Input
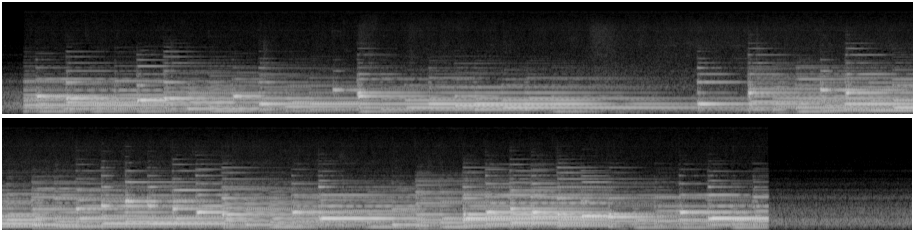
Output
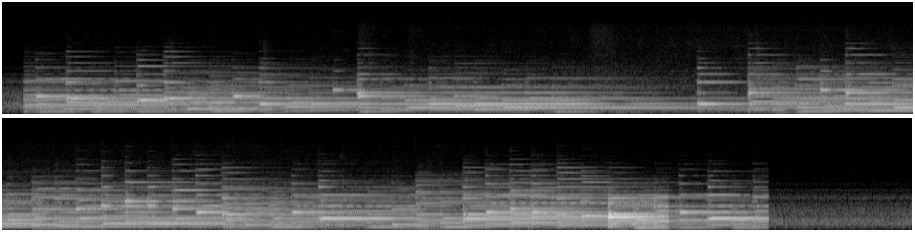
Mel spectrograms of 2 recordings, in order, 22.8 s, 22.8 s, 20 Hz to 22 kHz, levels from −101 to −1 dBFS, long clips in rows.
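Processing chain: 18.96–19.72 s: graphic EQ 125/250/500/1000 Hz +8/+8/+9/+12 dB; trim -8 dB

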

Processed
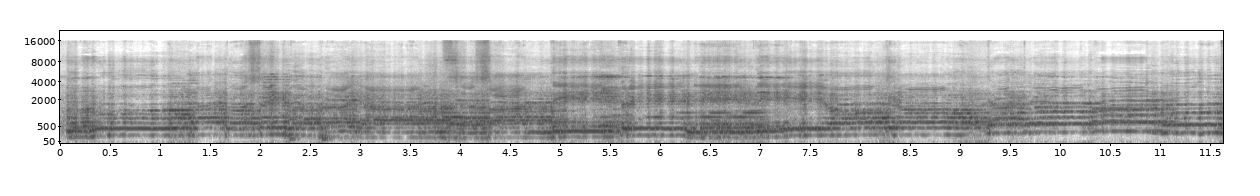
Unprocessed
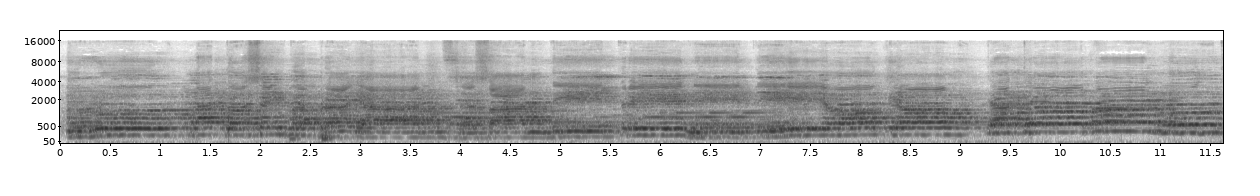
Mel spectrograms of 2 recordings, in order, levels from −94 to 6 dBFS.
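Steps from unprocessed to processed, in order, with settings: compressor with a negative ratio -26 dBFS, ratio -1

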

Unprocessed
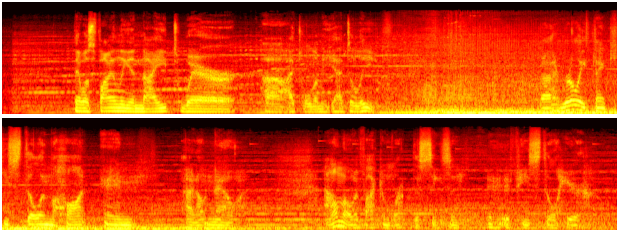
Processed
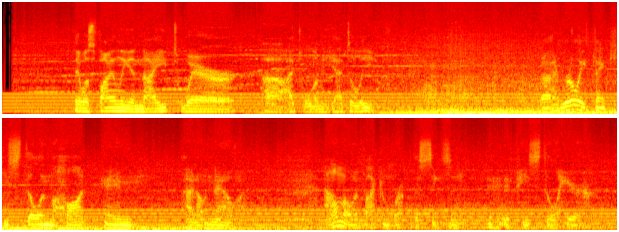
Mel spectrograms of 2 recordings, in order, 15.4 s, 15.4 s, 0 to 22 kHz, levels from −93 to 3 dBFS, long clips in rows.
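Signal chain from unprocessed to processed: low-pass 2.5 kHz 6 dB/octave; word length cut 6-bit, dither none; mains buzz 120 Hz, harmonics 6, -30 dBFS 0 dB/octave; trim +1.5 dB

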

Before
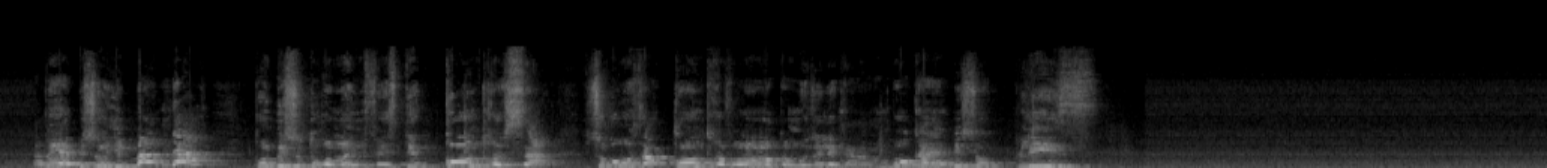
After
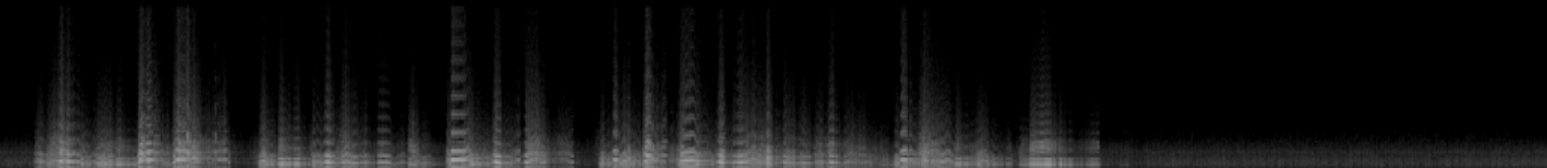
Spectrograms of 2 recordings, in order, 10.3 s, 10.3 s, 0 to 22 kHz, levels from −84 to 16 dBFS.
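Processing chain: chunks repeated in reverse 193 ms, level -14 dB; mistuned SSB +270 Hz 290–2600 Hz; half-wave rectifier

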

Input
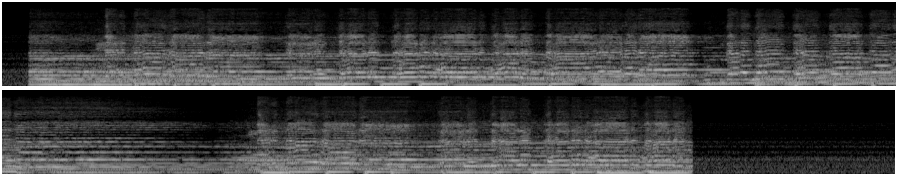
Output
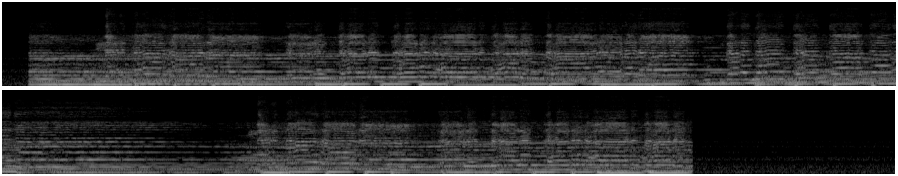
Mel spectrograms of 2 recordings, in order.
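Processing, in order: peaking EQ 570 Hz -6.5 dB 1.3 oct; trim -8 dB

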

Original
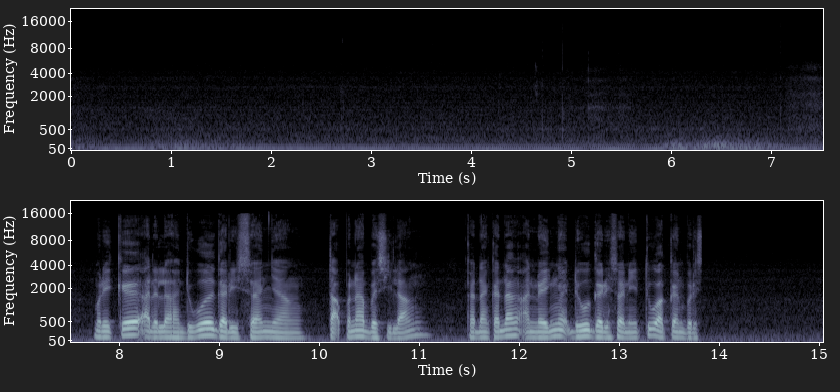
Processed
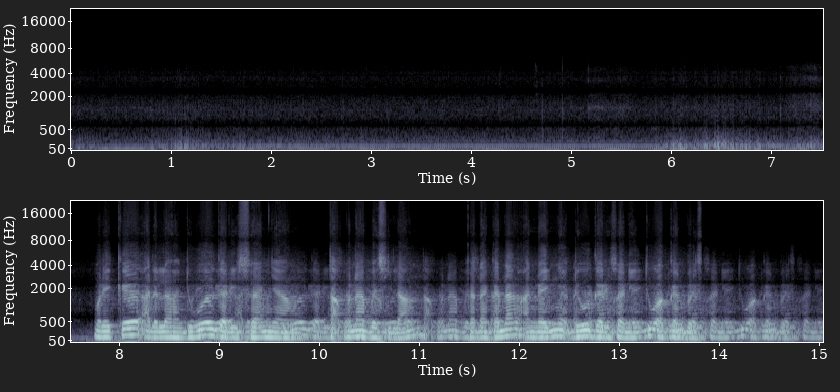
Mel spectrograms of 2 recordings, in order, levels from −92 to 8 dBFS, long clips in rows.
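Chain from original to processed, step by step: tracing distortion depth 0.079 ms; treble shelf 4.9 kHz -8.5 dB; de-hum 75.2 Hz, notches 35; waveshaping leveller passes 1; static phaser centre 2.4 kHz, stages 6; in parallel at -9 dB: hysteresis with a dead band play -39 dBFS; on the sum: filtered feedback delay 929 ms, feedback 52%, low-pass 1.8 kHz, level -8.5 dB; on a send at -24 dB: reverberation RT60 1.9 s, pre-delay 40 ms; on the sum: trim +7 dB

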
